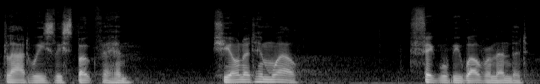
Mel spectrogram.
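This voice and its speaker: A man's voice: sits low, fairly even intonation, normal speed, lightly acted. A man playing an impassioned, stubborn teenage wizard in a video game, speaking in an earnest, insistent way. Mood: mournful, subdued. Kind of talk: dramatic video game cutscene acting.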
